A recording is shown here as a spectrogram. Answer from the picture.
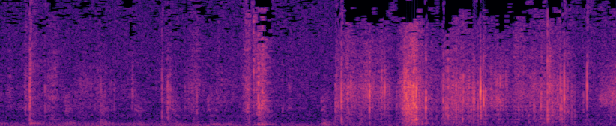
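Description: Rustling and short handling clicks as a sherpa-fleece drawstring bag is handled and an item is slipped inside, busiest in the second half.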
